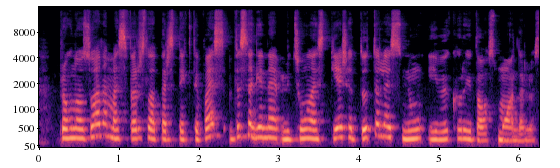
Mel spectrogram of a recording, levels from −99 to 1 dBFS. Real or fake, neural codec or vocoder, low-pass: real; none; 14.4 kHz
